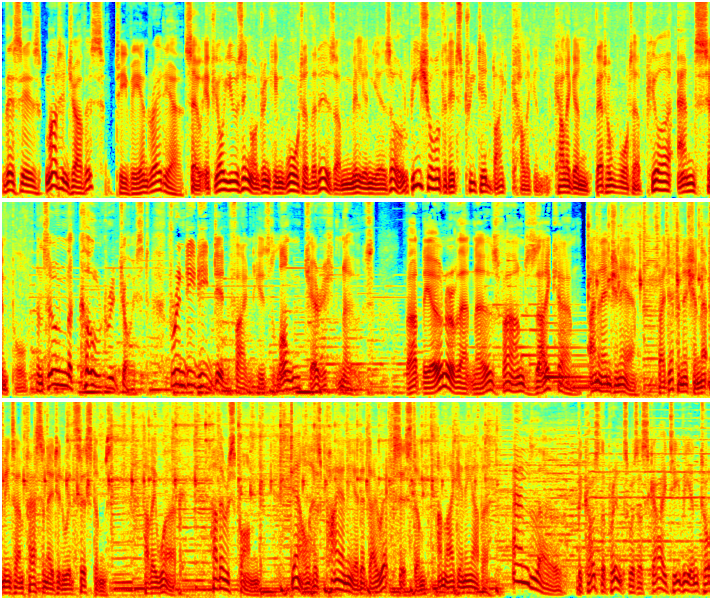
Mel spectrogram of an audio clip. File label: commercial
